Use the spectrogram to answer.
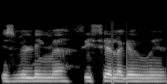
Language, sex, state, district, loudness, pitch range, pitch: Hindi, male, Bihar, Jahanabad, -21 LUFS, 150-155 Hz, 155 Hz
